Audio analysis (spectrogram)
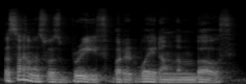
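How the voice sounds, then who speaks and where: A man's voice: extremely low pitch, fairly even intonation, moderate pace, dark tone. A man narrating a scripted science fiction audio drama as its storyteller. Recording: music bed under the voice.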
